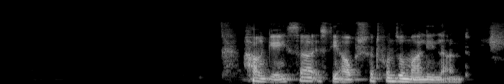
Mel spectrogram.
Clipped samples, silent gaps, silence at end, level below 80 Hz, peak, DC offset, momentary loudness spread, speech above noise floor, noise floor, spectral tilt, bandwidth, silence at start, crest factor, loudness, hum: under 0.1%; none; 0 s; -62 dBFS; -4 dBFS; under 0.1%; 15 LU; 57 dB; -79 dBFS; -5.5 dB/octave; 7.6 kHz; 2.2 s; 22 dB; -22 LUFS; none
